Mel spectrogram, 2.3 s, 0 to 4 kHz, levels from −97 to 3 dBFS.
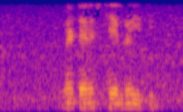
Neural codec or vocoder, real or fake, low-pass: none; real; 3.6 kHz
